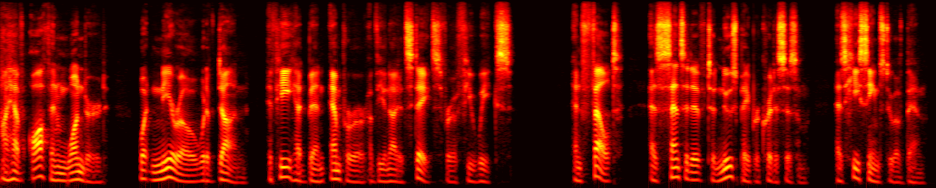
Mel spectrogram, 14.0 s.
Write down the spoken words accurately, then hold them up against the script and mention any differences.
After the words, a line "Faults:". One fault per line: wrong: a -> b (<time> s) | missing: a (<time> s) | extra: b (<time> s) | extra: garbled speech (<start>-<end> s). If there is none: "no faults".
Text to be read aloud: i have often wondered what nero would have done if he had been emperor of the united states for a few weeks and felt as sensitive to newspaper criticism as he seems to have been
i have often wondered what nero would have done if he had been emperor of the united states for a few weeks and felt as sensitive to newspaper criticism as he seems to have been
Faults:
no faults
